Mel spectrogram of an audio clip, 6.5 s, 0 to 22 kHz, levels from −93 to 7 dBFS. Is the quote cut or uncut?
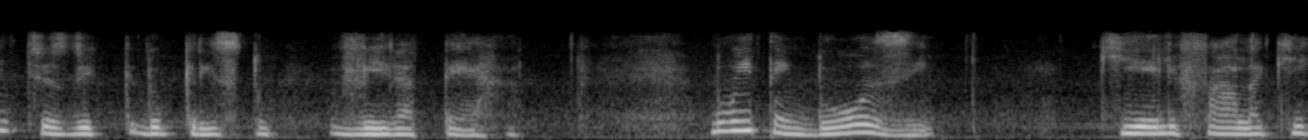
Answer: uncut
